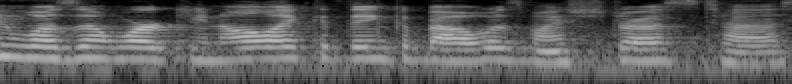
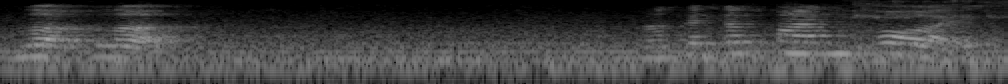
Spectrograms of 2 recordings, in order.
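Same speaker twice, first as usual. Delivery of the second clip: soft, high, cooing encouragement to the cat; pet talk; 4 semitones higher, 14 dB quieter than usual. Real, not acted. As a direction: coax the cat to play, sweet and soft. Talking to her pet.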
